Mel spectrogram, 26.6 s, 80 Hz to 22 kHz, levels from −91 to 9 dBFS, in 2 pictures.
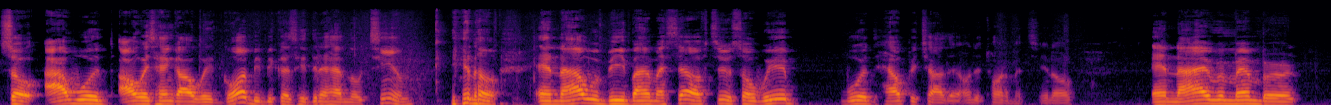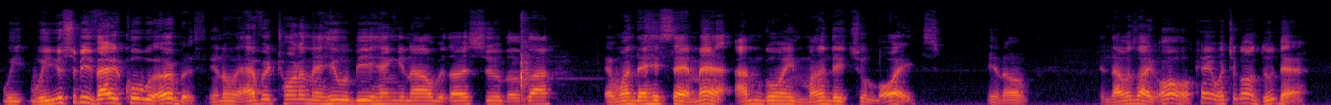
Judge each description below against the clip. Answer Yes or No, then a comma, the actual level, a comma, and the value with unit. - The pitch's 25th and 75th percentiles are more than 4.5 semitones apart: No, average, 3.6 semitones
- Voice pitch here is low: Yes, low, 130 Hz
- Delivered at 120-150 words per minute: No, average, 190 wpm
